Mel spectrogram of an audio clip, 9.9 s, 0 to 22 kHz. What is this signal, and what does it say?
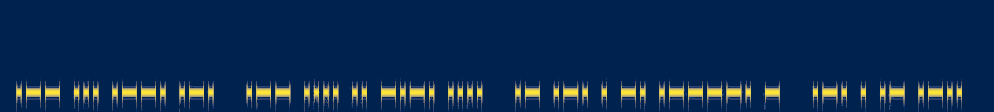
Morse code, heard as a keyed tone, about 25 wpm, 600 Hz. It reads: WSPR WHICH AREN'T REAL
